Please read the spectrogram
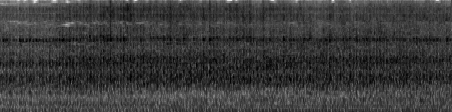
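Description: Heavy truck engine running steadily.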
